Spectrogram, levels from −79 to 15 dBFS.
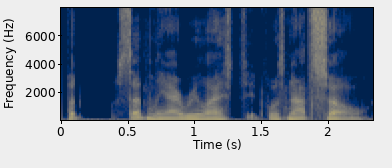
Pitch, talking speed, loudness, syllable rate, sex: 135 Hz, 205 wpm, -20 LUFS, 6.2 syllables/s, male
